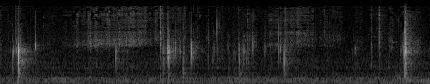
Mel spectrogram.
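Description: A small metal blade carves and scrapes grooves into a hand-sized, rectangular bar of dry white soap held in one hand, shaving off crumbly flakes. Short, sharp scraping cuts and dry, crackly crinkling come in quick bursts, with the strongest strokes at the start and near the end over a quiet background.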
